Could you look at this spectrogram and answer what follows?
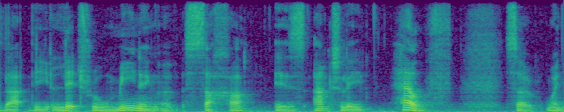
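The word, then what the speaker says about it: saħħa: Now, the next farewell expression that we have is sacha. That's sacha, and that means goodbye.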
